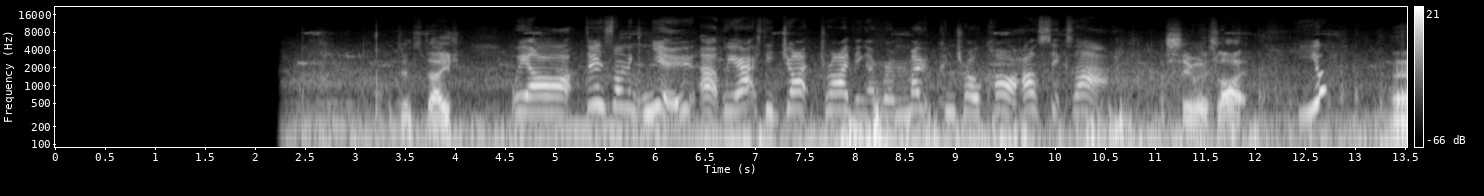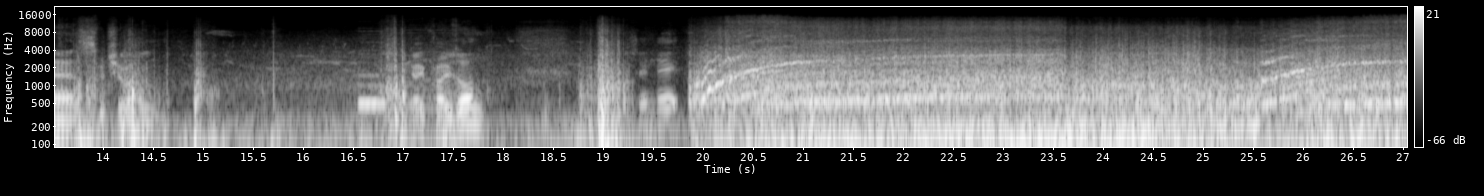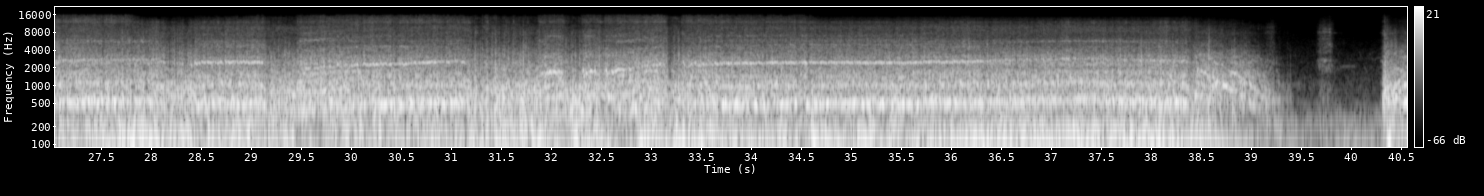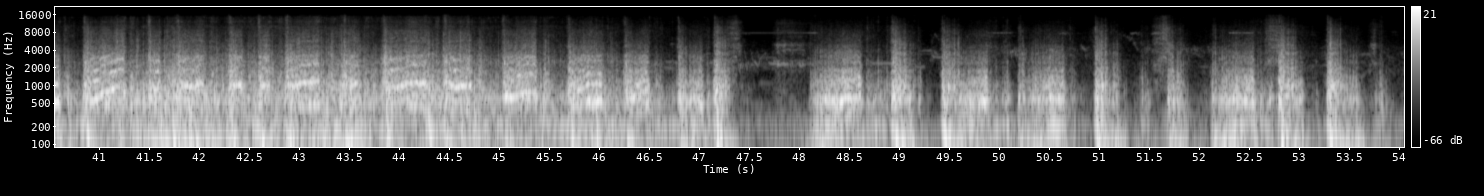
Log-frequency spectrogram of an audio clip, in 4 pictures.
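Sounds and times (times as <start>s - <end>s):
wind and tyres rushing over grass: 5.6s - 54.0s
chassis knocking and rattling: 18.6s - 21.5s, 40.3s - 47.5s, 48.1s - 54.0s
toy truck electric motor whine: 19.8s - 39.4s, 40.3s - 47.4s, 48.0s - 54.0s.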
